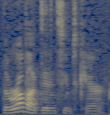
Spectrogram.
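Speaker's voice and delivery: ordinary delivery, nothing marked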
